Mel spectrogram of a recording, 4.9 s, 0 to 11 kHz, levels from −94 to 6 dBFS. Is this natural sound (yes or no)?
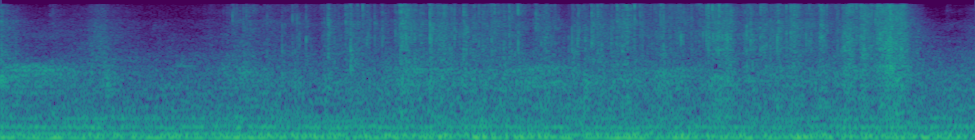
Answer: yes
